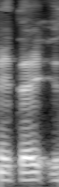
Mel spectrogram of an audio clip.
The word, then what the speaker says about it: Ettai: Non, en fait, faut juste prononcer toutes les lettres. Etaï, tout simplement. A-I à la fin. Etaï. Okay. Non, pas Etaï. Si tu veux vraiment le prononcer correctement. Etaï. Etaï. Etaï. Etaï, comme maïs ou je sais pas, tu vois.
